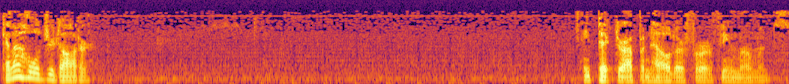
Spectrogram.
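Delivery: hushed storytelling. Acted. Preacher softly telling the congregation the ending, hushed. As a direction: let the story fade to a hush.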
